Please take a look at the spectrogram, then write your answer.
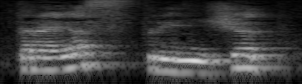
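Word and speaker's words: त्रयस्त्रिंशत्: इसमें आपको दंत्य स का उच्चारण करना है। त्रयस त्रिंशत, चतुष चत्वारिंशत।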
